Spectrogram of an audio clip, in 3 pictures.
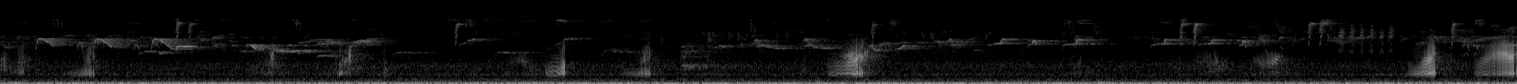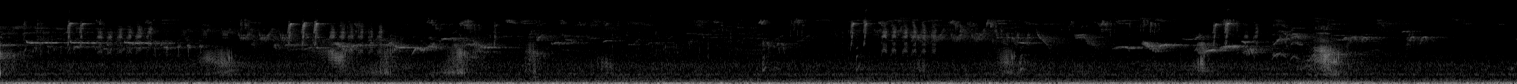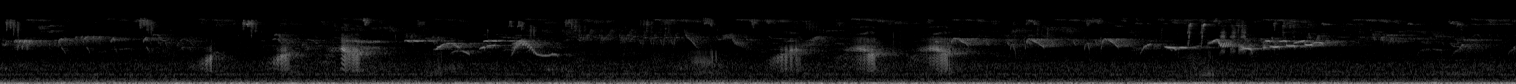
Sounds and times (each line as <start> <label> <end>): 18.4 other birds 29.2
